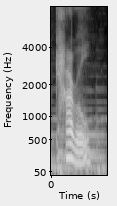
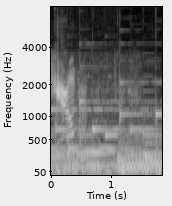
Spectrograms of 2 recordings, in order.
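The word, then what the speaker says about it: Carroll: And we would like to call it Carol. And you spell that C-A-R-R-O-L-L.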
